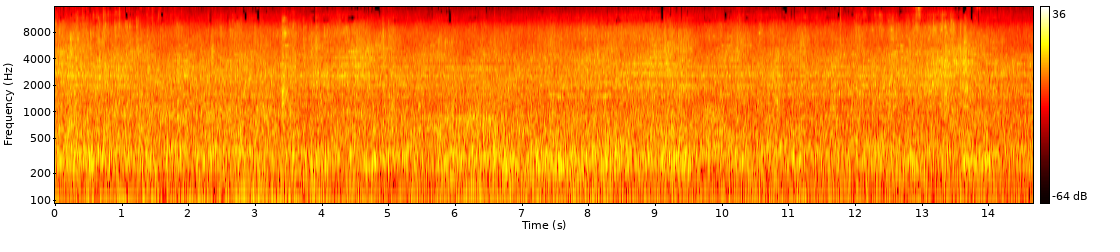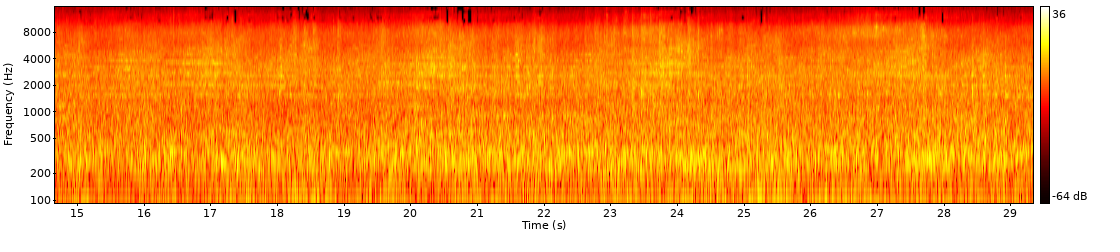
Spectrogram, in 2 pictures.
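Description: Double-stack intermodal container well cars rolling past at speed: a steady rumble of steel wheels on the rails with a light, repeated clatter.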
